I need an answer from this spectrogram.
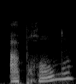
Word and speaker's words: apprendre: The first one, ap, so ap, you will get apprendre, apprendre, okay, you don't pronounce the double p, apprendre, so here is what it means, okay, apprendre.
